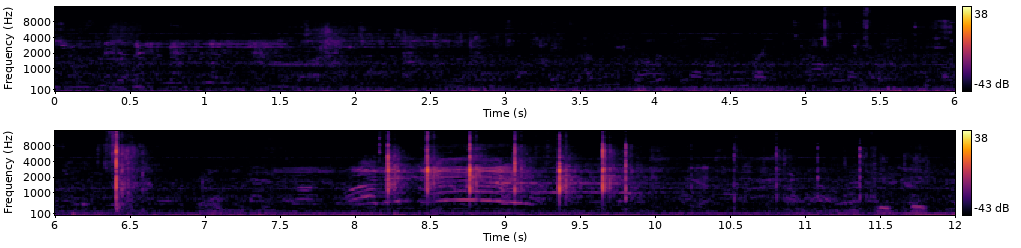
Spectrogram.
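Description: A single sharp pop about six seconds in, typical of a pitched baseball smacking into the catcher's mitt, over a steady low rumble. A couple of seconds later there is a quick run of clicks mixed with short pitched calls.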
